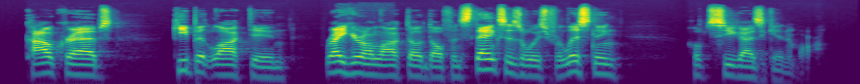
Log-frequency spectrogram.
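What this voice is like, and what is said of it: Northeastern US accent. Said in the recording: “this Northeastern accent”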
